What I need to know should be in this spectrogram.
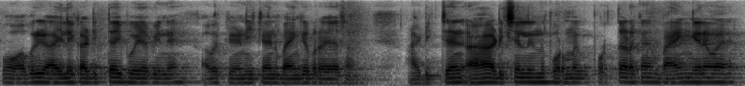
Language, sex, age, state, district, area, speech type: Malayalam, male, 18-30, Kerala, Kasaragod, rural, spontaneous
